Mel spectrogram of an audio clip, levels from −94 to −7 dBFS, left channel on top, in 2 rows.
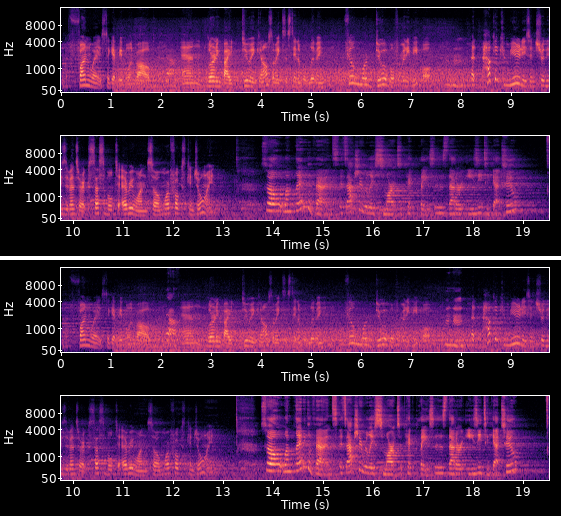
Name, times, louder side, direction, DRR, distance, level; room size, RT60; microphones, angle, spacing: voice 1, 0.0-2.1 2.4-5.3 5.7-7.4 8.2-12.9, left 5 dB, 35° left, 16 dB, 0.3 m, -33 dB
sound 1, 1.0-18.5, left 2 dB, 75° left, 1.2 m, -42 dB
voice 2, 2.1-2.4 7.7-8.1 13.2-19.0, right 6 dB, 60° right, 12 dB, 0.6 m, -32 dB
Speech, 9.8-10.8 11.1-11.5 11.9-12.2 12.6-12.9 13.3-13.6 14.0-14.3 14.7-15.1 15.4-16.3 17.0-17.3, right 1 dB, 35° right, 2.2 m, -50 dB
19.5 x 17.5 x 3.6 m, 2.5 s
head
